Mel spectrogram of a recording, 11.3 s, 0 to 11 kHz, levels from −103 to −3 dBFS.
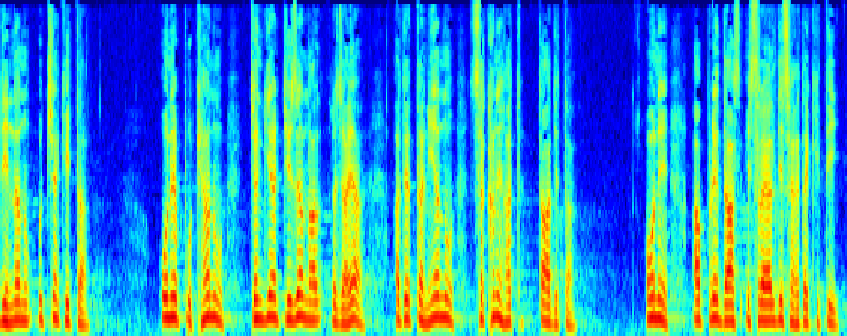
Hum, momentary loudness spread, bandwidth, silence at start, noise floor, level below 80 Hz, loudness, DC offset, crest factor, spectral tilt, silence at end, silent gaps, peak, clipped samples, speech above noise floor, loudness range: none; 9 LU; 11 kHz; 0 s; -66 dBFS; -60 dBFS; -20 LUFS; under 0.1%; 18 dB; -7 dB/octave; 0.15 s; none; -2 dBFS; under 0.1%; 47 dB; 3 LU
